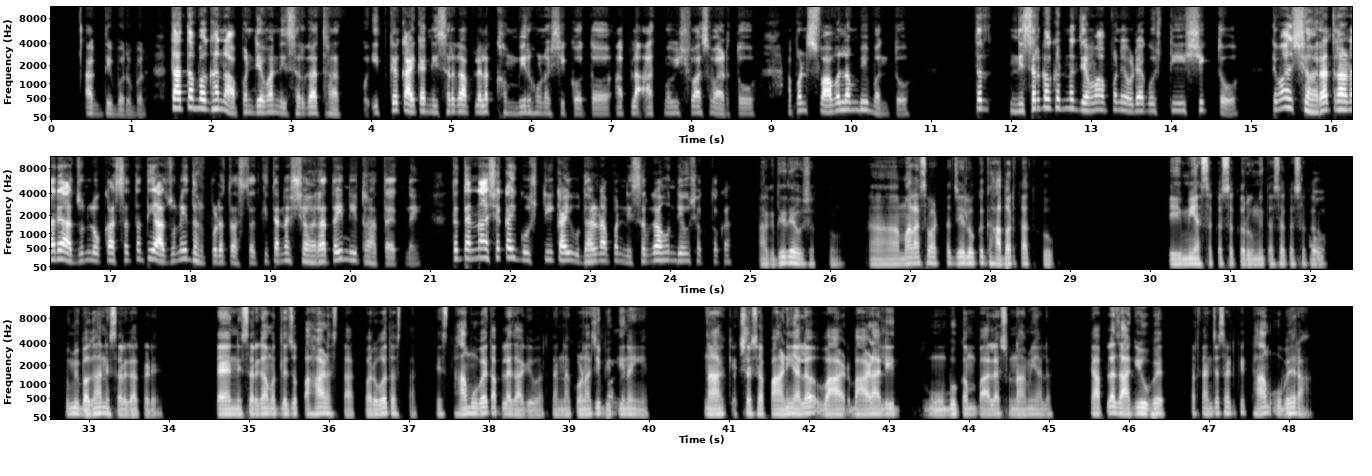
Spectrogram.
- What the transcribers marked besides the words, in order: tapping
- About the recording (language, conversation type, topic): Marathi, podcast, निसर्गाने वेळ आणि धैर्य यांचे महत्त्व कसे दाखवले, उदाहरण द्याल का?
